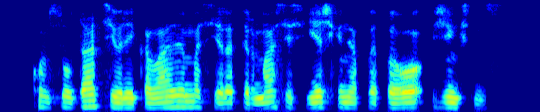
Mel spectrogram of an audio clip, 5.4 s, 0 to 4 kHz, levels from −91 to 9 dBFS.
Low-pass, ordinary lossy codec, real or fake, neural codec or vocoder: 3.6 kHz; MP3, 32 kbps; real; none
